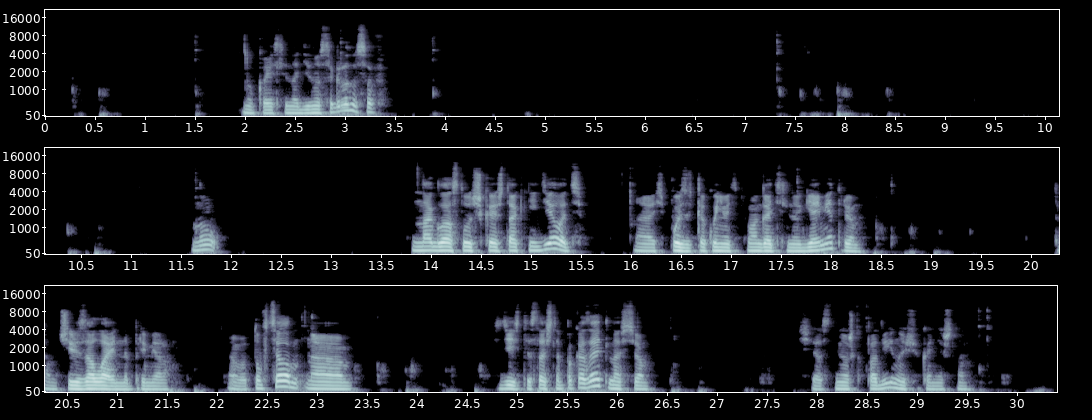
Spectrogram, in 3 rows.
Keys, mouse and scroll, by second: 0.3 scroll down 3, 0.4-1.6 scroll, 3.0 click, 7.3 click, 7.6-9.0 scroll, 10.4-11.6 scroll, 11.9 scroll, 17.7 click, 18.0 scroll, 18.8-20.2 scroll, 21.3 scroll, 21.3-22.9 scroll up 13, 22.9 scroll up 1, 23.0 click, 23.6-24.1 scroll, 24.3-25.2 scroll down 20, 25.2-25.8 scroll up 12, 25.8 scroll, 26.6-27.1 scroll, 27.3 scroll down 10, 28.5 right click, 29.7 click, 30.2-30.4 scroll.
